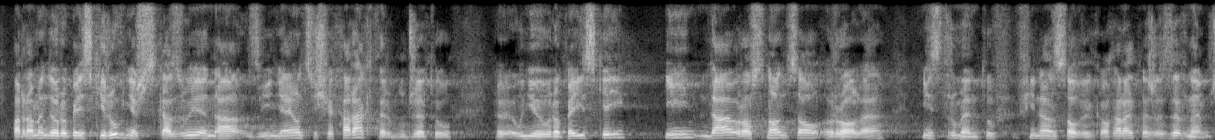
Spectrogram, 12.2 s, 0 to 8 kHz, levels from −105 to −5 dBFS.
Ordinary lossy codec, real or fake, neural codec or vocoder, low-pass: none; fake; codec, 16 kHz, 16 kbps, FunCodec, trained on LibriTTS, 50 frames a second; none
